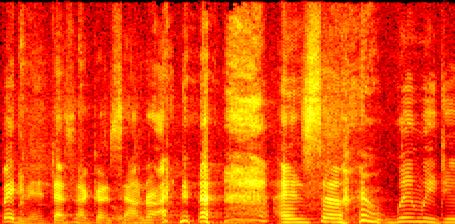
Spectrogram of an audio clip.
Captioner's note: laughing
